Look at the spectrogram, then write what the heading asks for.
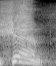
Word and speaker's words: shan't: shan't in American English, shan't in British English. there's no problem about it. it's a matter of like nt. when nt comes together for Americans t is silent, and when nt comes together for the British people it's not silent.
